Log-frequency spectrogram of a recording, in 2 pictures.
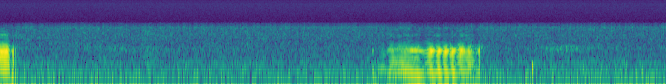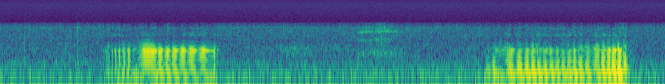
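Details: Boston Terrier snoring while sleeping, three long rasping, harmonic-rich snores about four to five seconds apart, each lasting around a second, with quiet breathing between.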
